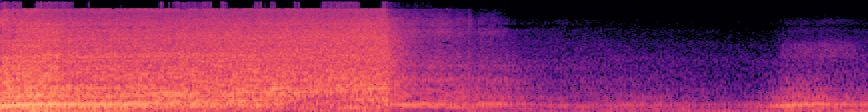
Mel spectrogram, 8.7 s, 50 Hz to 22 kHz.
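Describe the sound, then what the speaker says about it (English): A Gen 3 Mustang engine with DI delete and a 6R80 transmission roars loud and close through a dyno pull, revs rising steadily, then drops off abruptly and winds back down, with a short blip near the end. "we did a quick little dyno pull with it."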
